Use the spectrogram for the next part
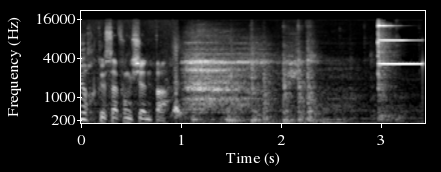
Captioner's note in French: Soupir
